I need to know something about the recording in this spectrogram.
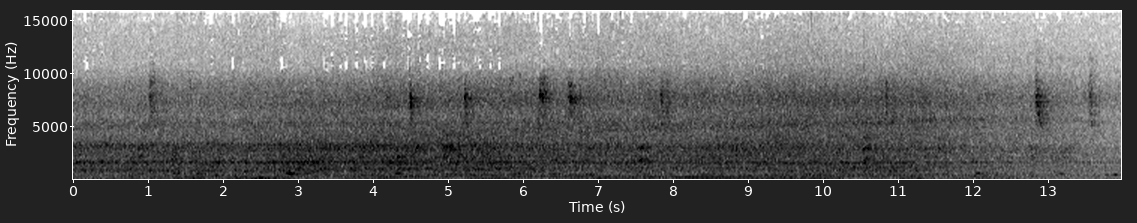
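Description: Steel wheels click and squeal faintly on the rails.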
